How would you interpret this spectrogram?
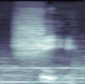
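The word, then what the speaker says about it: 四: It's also worth noting that in Japan, uh, the number four is pronounced in the same way as deaf. She. So basically the way you pronounce for she as in sh hi if you were to spell it in English is pronounced the same way as death.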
